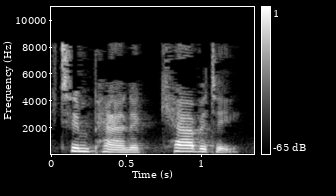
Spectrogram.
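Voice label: "Tympanic Cavity", English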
